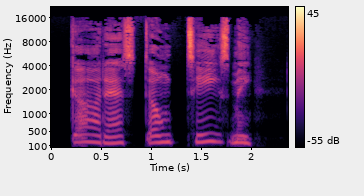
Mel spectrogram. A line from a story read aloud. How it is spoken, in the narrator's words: pleaded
